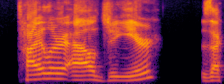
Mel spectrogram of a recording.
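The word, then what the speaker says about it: Allgeier: uh the Philadelphia I always pronounce this guy's name wrong Tyler alier is that correct oh you were so close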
